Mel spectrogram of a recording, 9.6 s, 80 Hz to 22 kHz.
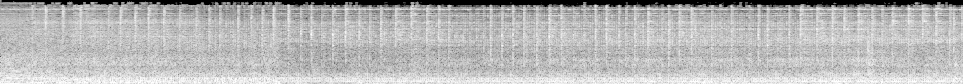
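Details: Stihl 036 chainsaw that sat probably 20 years, primed and now drawing its own fuel from the tank: a steady, even, high-pitched two-stroke buzz at constant speed with no stumbling or surging; normal running.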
